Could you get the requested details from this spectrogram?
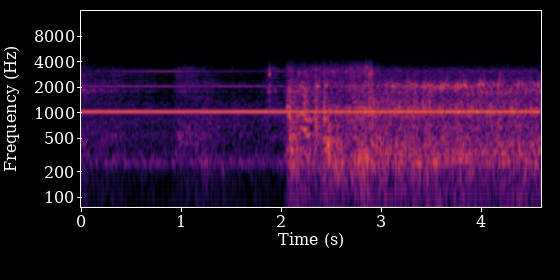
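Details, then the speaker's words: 1995 6.5 diesel with random timing loss, owner suspects faulty crank sensor or optical sensor; after unplugging the crank sensor, failed start, replugging and restarting, engine settles into a loud, uneven, lumpy clatter; rough running, cause unconfirmed. "yeah see now much louder"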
